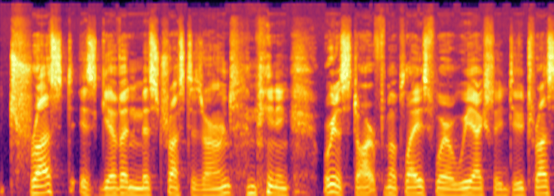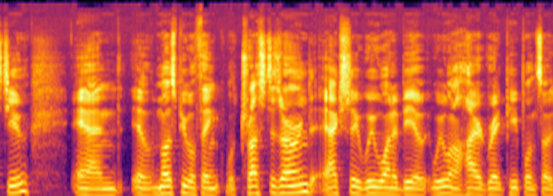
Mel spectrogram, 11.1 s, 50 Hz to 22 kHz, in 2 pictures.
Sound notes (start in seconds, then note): 2.3 laughs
